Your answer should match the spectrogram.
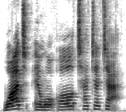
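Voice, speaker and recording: A woman chatting casually and excitably as a panelist on a recap show, with a playful, slangy manner. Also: on the high side, measured pace, very noisy.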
